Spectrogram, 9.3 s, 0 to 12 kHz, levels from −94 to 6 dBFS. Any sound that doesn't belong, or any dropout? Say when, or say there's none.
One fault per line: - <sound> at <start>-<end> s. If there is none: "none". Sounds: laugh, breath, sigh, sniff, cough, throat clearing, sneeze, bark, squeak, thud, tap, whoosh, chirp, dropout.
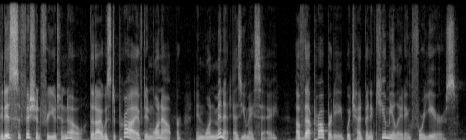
- dropout at 3.4-3.5 s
